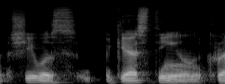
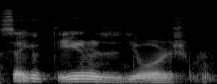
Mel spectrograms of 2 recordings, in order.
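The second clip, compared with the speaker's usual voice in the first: quoting Conan O'Brien in a cartoonish Irish accent; 4 semitones higher than usual. Retelling Conan's joke to chat in a cartoonish Irish accent. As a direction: lay on a playful stage-Irish lilt. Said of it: "I love doing the Irish accent".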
